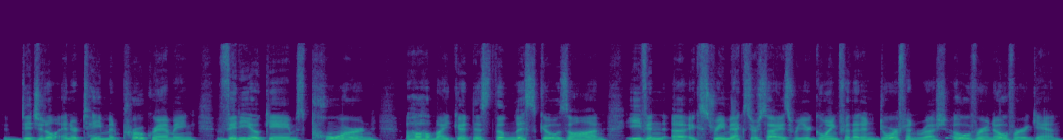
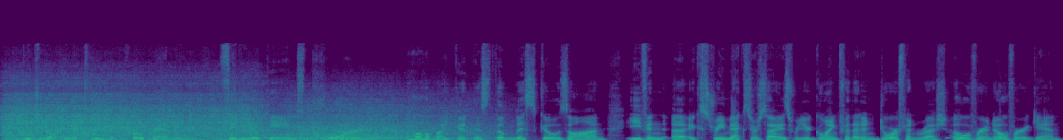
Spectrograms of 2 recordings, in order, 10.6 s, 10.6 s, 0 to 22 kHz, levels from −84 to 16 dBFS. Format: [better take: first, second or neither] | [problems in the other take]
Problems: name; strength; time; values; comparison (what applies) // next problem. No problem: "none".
first | rain or running water; very loud; until 4.5 s; 2 dB above the speech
